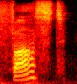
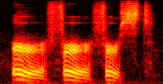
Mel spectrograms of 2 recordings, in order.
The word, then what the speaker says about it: first: The word first. Instead of fast, it's first.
